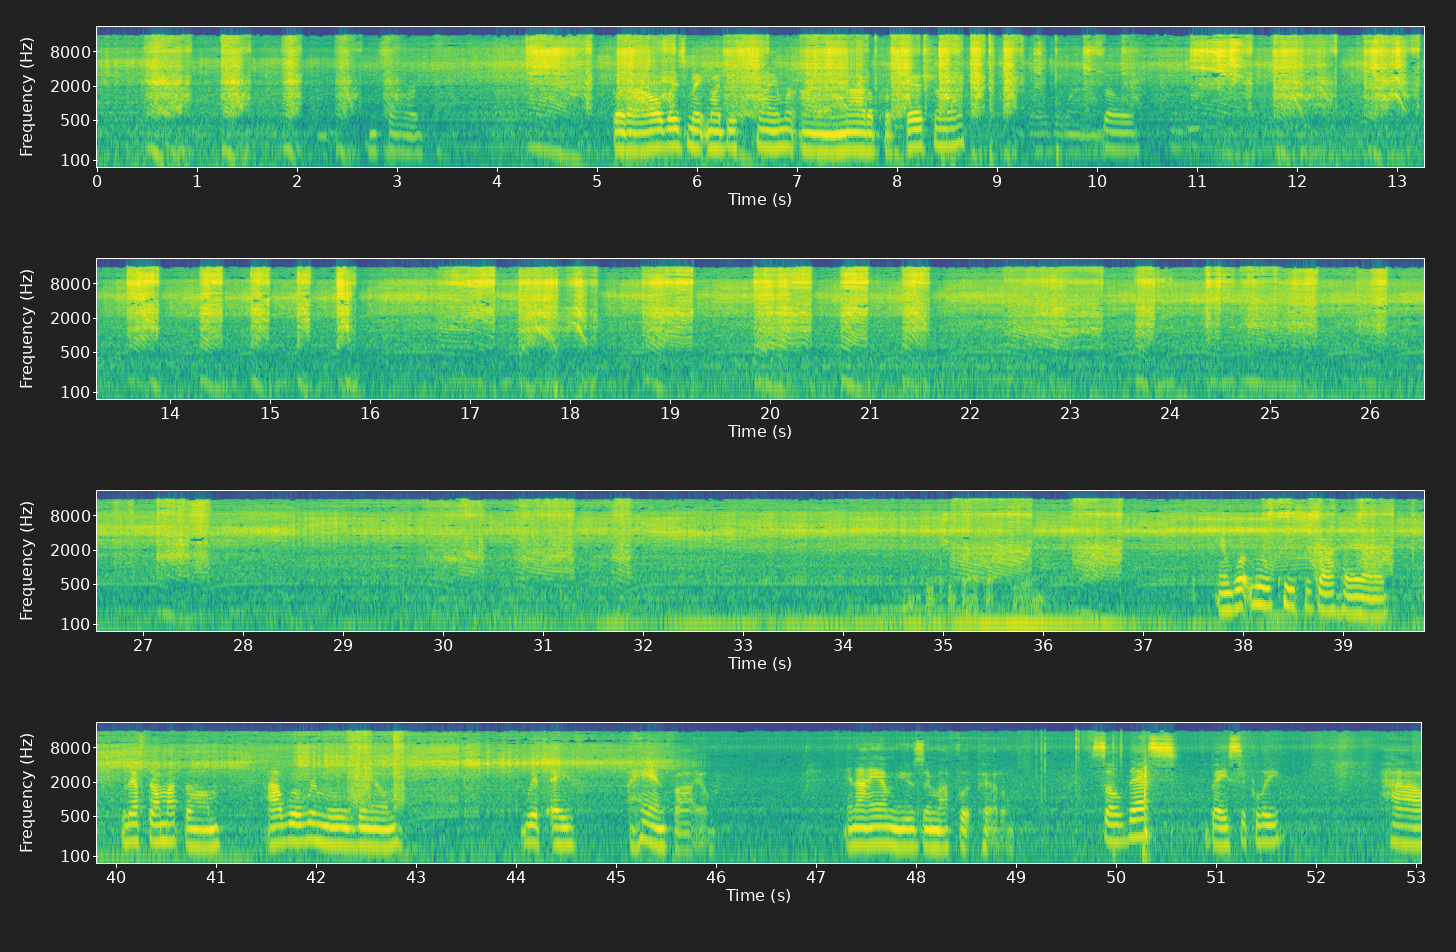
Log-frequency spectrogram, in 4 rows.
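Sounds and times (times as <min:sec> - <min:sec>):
drill bit scraping nail: 0:00.0 - 0:45.8
electric nail drill buzzing: 0:00.0 - 0:46.0, 0:47.3 - 0:53.0.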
